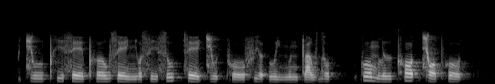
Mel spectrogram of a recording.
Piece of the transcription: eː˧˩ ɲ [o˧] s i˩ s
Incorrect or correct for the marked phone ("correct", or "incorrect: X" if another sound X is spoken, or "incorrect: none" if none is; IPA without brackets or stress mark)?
correct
